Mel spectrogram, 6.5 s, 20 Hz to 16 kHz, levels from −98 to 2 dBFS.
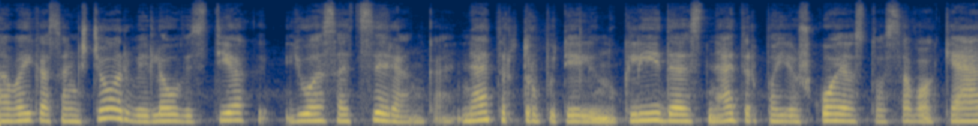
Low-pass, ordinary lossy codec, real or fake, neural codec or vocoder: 14.4 kHz; Opus, 64 kbps; real; none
